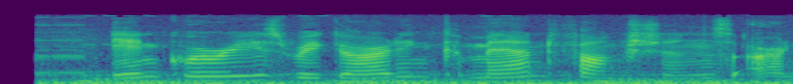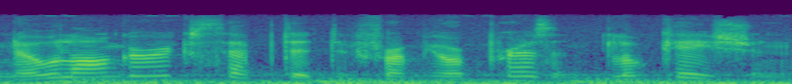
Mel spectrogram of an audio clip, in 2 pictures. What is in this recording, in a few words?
Computer Voice; Star Trek; StarTrekLCAR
